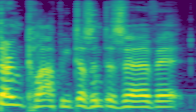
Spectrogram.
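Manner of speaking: high, loud mock yell; retold scream. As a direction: imitate a wrestler screaming at the crowd.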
